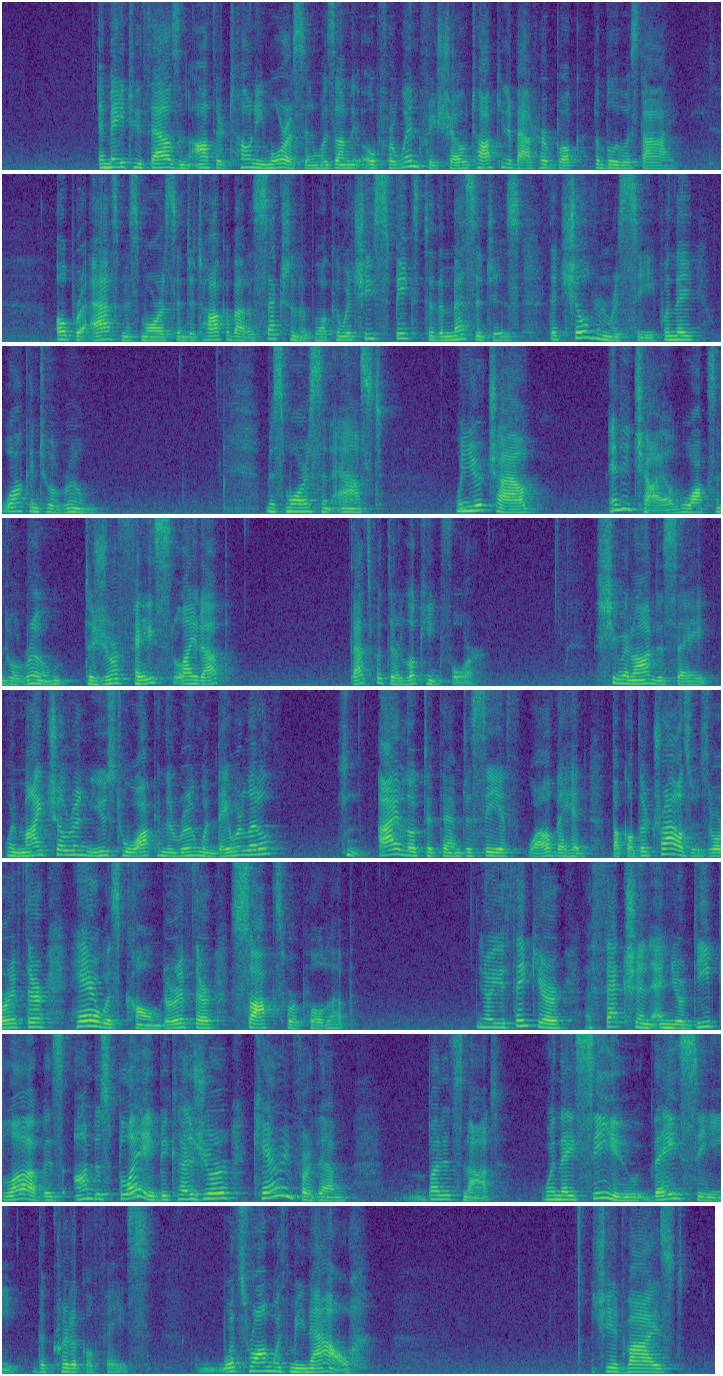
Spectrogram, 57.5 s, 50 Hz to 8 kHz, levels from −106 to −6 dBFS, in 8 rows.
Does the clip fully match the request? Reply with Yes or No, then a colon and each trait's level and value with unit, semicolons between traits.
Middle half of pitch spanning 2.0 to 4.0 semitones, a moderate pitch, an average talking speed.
Yes: average, 3.6 semitones; medium, 175 Hz; average, 155 wpm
